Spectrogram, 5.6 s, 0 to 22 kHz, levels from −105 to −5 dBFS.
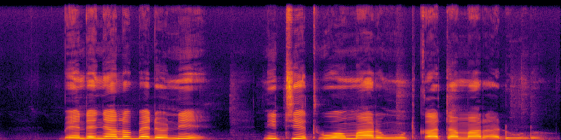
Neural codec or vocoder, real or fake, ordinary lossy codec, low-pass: none; real; none; none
